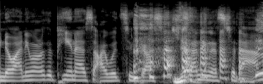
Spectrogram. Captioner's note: laughing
